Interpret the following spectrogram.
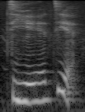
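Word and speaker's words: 姐姐: এবং এখানে আসি, এটা হচ্ছে জিয়ে জিয়ে জিয়ে, প্রথম অংশটা হচ্ছে 3 নাম্বার টোন, সো আমরা উচ্চারণ করব জিয়ে জিয়ে জিয়ে, হ্যাঁ পরের অংশ নিউট্রাল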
